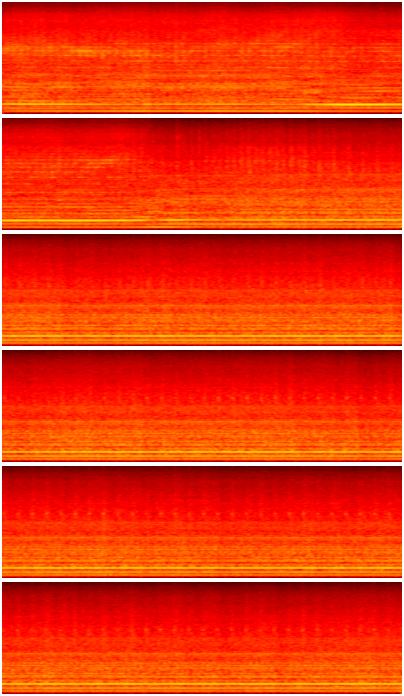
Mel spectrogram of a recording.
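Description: Frick sawmill running: its engine and belt-driven circular head saw spinning. For the first seven seconds or so the tone shifts and grows busier as the blade saws a slab off the log, then the mill settles into a steady run.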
